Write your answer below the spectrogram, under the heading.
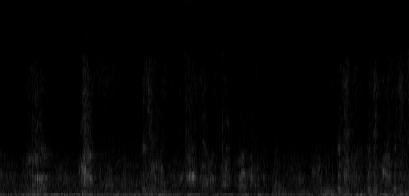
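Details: Panting dog during a staredown between a two-year-old Irish Setter and a five-year-old Border Collie x Kelpie x Blue Heeler, giving quick breathy huffs about twice a second over a low steady rumble.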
